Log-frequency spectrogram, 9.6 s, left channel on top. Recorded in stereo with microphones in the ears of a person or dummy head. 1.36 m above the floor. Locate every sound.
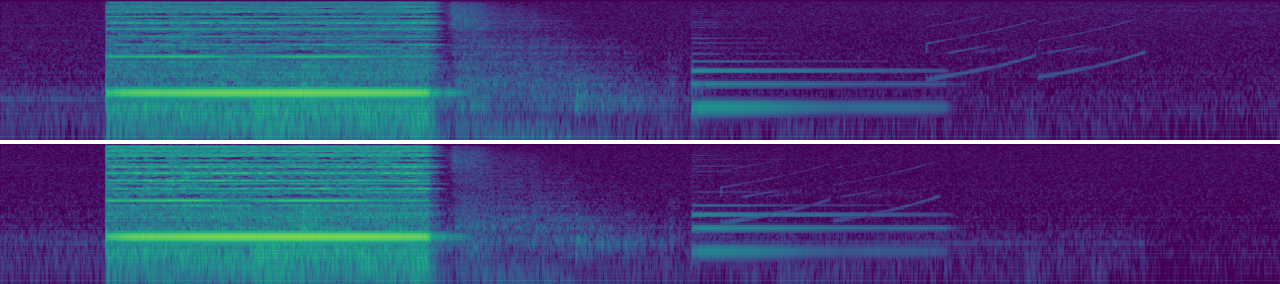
0.8 s an alarm: 50° right (ahead or behind), 0.8 m
3.3 s an explosion: 70° left (ahead or behind), 5 m
5.2 s a guitar: 25° left (ahead or behind), 1.4 m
